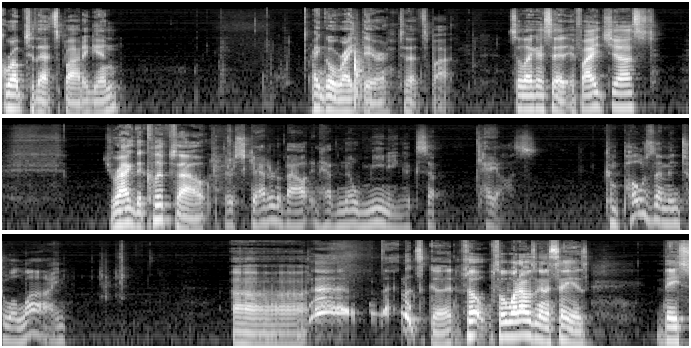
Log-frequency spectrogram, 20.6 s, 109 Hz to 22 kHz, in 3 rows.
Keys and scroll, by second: 8.6 space, 14.4 space.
